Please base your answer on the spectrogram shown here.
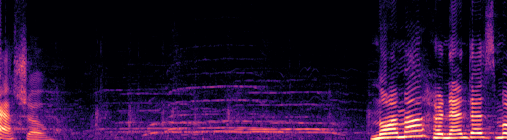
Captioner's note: audience applauding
